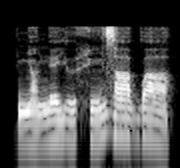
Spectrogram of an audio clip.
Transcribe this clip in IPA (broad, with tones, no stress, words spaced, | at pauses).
ɲã˨ŋe˧jɨ˨˦ hĩ˨˦ zaː˦ ɡʷa˦˨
